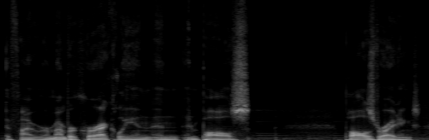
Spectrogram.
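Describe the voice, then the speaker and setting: A man in a casual faith discussion, animated, repeating himself and laughing often. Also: very deep voice, measured pace, soft background music. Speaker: co-host.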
